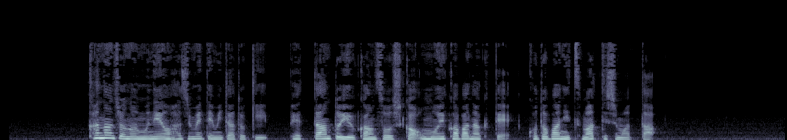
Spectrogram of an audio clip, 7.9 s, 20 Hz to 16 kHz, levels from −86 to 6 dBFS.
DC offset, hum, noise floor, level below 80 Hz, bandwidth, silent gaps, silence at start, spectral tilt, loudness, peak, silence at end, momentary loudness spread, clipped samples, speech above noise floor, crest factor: under 0.1%; none; -67 dBFS; -70 dBFS; 11.5 kHz; none; 0.9 s; -6.5 dB/octave; -26 LUFS; -8 dBFS; 1.3 s; 12 LU; under 0.1%; 42 dB; 18 dB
